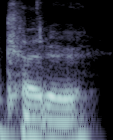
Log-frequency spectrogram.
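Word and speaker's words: Qatar: how you pronounce it yeah okay it's in cutter so it's in november pronunciation expert someone used to be like so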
